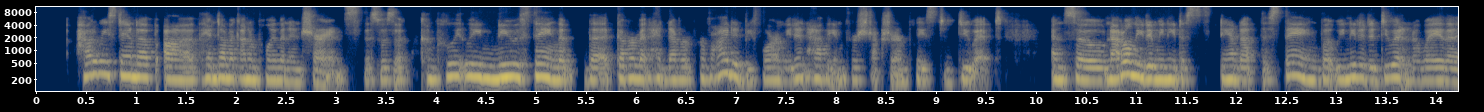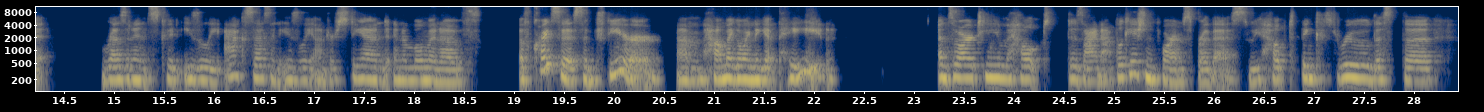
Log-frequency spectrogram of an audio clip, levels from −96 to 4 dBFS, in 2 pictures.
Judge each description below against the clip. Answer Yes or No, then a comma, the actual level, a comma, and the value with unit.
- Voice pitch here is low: No, high, 205 Hz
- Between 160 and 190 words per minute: No, average, 200 wpm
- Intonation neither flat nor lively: No, narrow, 2.1 semitones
